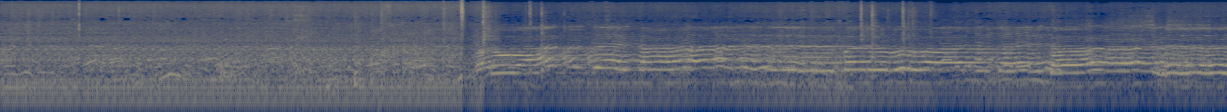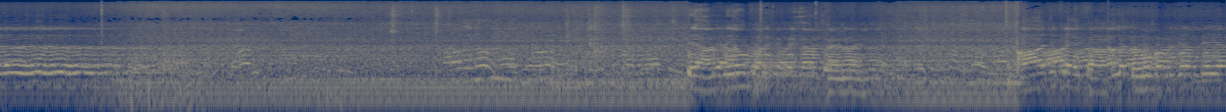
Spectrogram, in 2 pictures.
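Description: Several men talk at once in a crowd, close by.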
